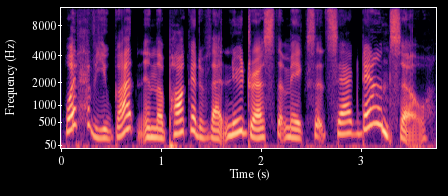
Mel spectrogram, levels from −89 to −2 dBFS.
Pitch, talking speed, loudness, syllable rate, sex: 235 Hz, 270 wpm, -18 LUFS, 5.2 syllables/s, female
